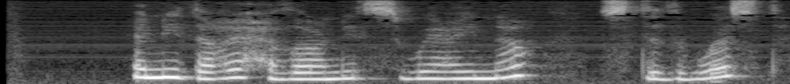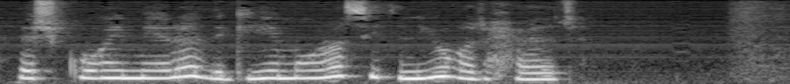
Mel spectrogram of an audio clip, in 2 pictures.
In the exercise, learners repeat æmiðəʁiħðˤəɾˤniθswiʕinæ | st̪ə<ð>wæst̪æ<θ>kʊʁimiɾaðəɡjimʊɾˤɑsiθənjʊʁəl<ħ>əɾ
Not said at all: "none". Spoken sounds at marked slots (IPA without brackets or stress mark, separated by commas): ð, ʃ, ħ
